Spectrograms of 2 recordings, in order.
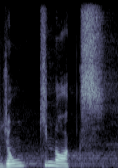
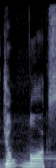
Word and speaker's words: John Knox: É comum alguns irmãos pronunciarem John Knox, considerando a pronúncia do K, mas é uma pronúncia equivocada. A pronúncia é John Knox, ignorando esse primeiro K.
